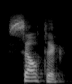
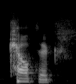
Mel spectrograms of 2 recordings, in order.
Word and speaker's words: Celtic: So I do not recommend consuming sea salt unless it's Celtic sea salt, or it could be pronounced Celtic.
